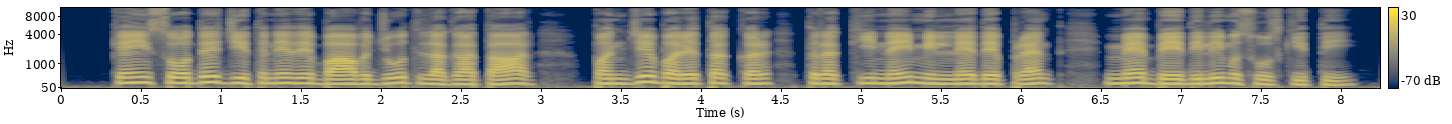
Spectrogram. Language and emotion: Dogri, sad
